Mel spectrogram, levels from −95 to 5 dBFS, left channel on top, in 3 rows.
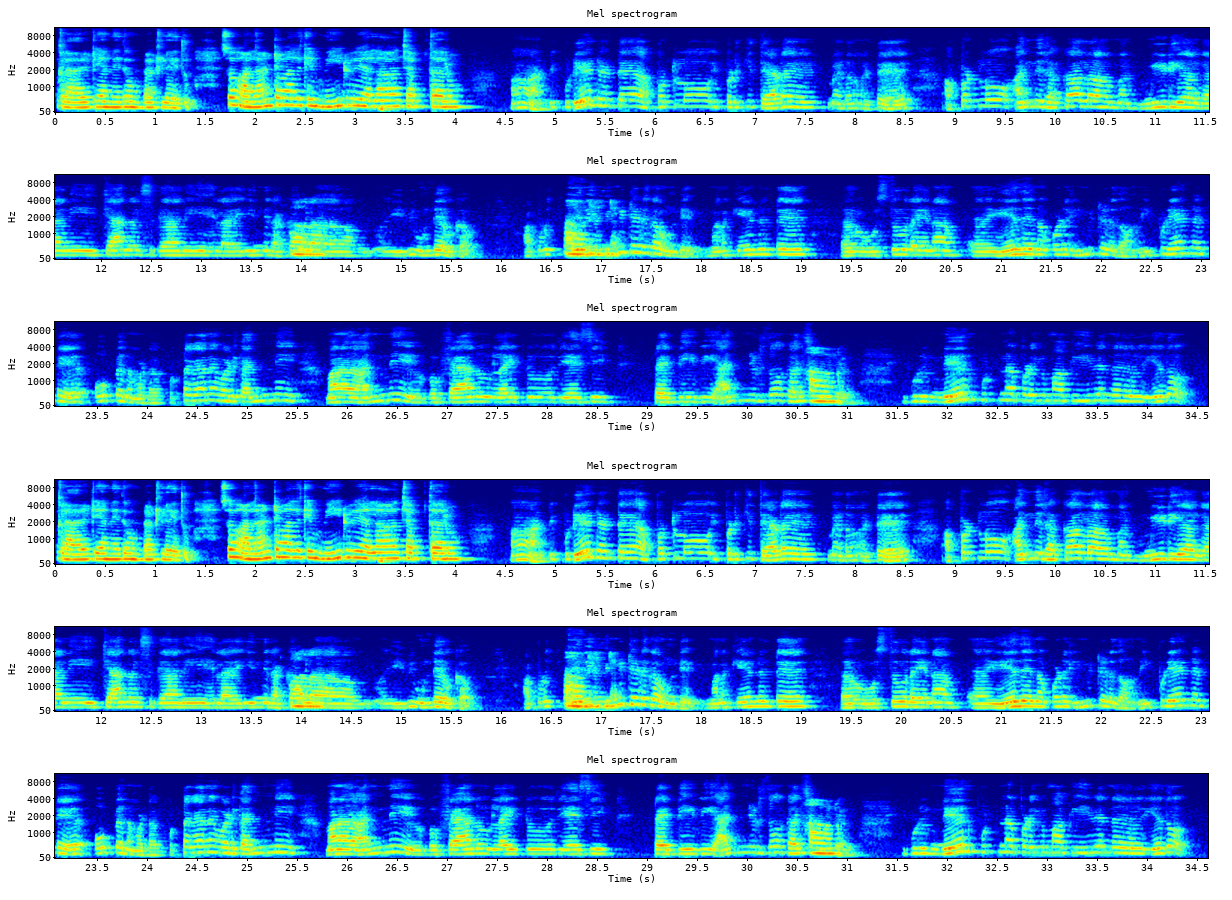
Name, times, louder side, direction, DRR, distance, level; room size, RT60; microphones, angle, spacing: voice 1, 0.0-4.0 13.9-14.2 16.6-17.0 30.6-30.9, right 2 dB, 80° right, 3 dB, 1.3 m, -22 dB
voice 2, 4.5-8.5 9.0-15.7 16.2-19.0 19.4-24.1 24.3-28.6 29.1-30.6 30.9-31.0 31.6-34.3, right 3 dB, 65° right, 0 dB, 0.6 m, -30 dB
4.4 x 2.4 x 2.7 m, 0.28 s
head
